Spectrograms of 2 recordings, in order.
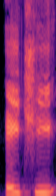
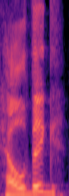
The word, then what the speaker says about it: Hellwig: car show website hellwig h-e-l-l-w-i-g now originally was that pronounced helvig as a family having some yeah blonde hair some german roots back there i kind of thought that might be yeah helvig well hellwig products awesome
